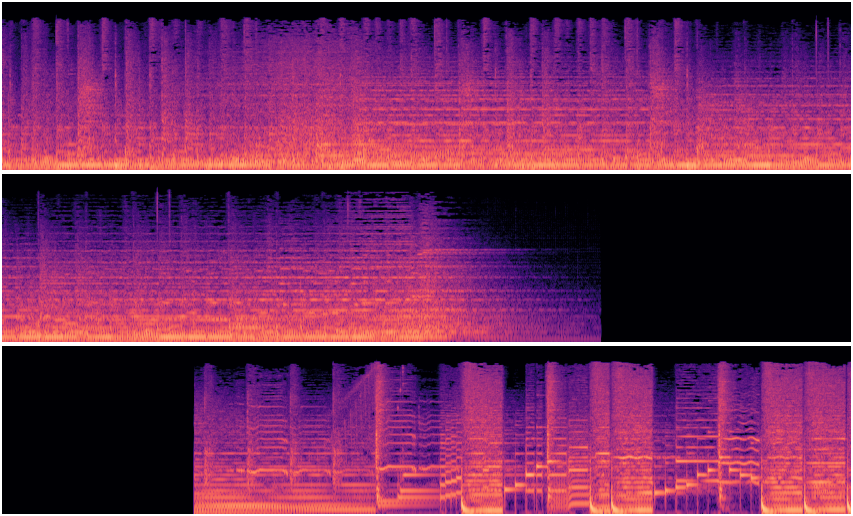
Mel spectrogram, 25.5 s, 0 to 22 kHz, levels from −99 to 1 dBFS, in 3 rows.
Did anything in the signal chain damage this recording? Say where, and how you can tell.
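No, nothing in the signal chain stood out as having damaged this audio on listening.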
